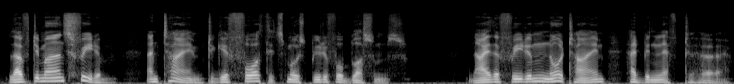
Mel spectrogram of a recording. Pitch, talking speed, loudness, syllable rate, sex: 110 Hz, 170 wpm, -21 LUFS, 4.6 syllables/s, male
